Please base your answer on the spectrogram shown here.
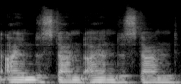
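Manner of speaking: mechanical, emotionless, flat robotic monotone drone. Demonstrating a reply that fails to show empathy; monotone, robotic voice. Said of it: "in a really monotone, robotic voice".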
